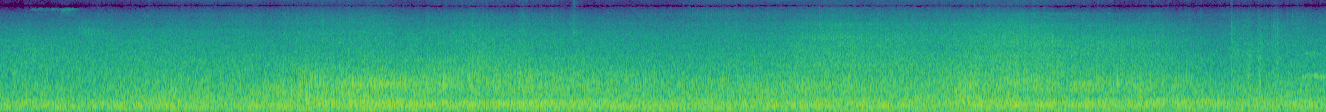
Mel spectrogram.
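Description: Steady outdoor rushing noise of wind and distant street traffic, swelling a little a few seconds in.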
